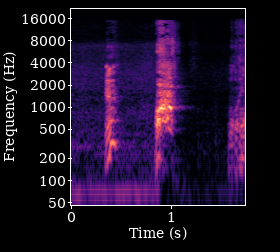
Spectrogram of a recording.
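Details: Old mixed-breed house dog barking back after being told it has already been fed and asked if it wants more food; one short sharp bark preceded by a faint yip, with the owner's voice starting at the end.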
